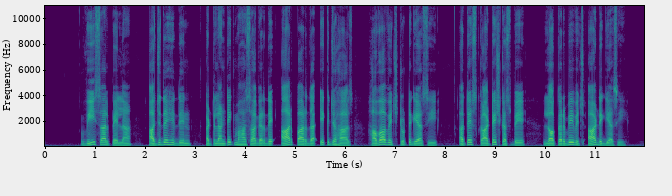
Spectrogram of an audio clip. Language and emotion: Punjabi, neutral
